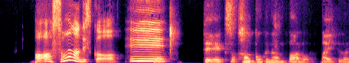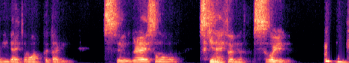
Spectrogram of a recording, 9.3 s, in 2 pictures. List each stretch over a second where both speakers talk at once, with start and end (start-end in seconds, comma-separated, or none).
none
